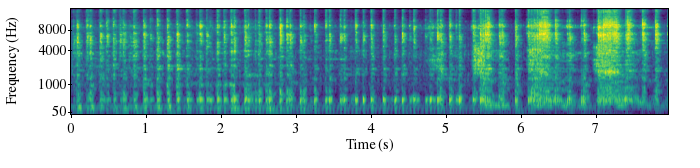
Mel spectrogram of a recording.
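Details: Yamaha FIZ R two-stroke with original parts except primary gear and CDI, lower reed chamber replaced, pulser not yet checked. Choppy bursts with sharp irregular pops under throttle; owner suspects pulser or lower compression leak, cause unconfirmed.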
